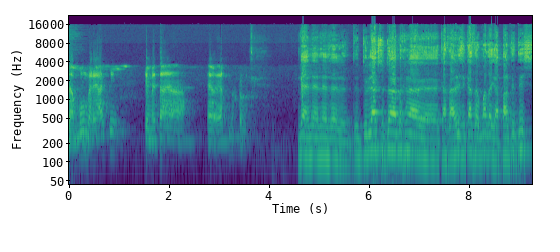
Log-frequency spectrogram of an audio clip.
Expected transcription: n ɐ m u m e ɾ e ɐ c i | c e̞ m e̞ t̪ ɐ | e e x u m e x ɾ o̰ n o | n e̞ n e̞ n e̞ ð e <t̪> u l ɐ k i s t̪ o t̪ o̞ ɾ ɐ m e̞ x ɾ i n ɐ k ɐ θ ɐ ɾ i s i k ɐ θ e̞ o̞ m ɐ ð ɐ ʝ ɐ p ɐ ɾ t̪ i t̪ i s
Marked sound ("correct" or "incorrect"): correct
